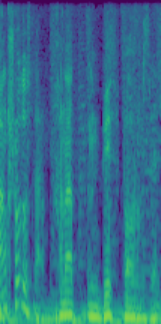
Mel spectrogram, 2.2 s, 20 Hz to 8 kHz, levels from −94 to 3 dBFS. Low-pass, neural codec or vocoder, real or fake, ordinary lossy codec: none; none; real; none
